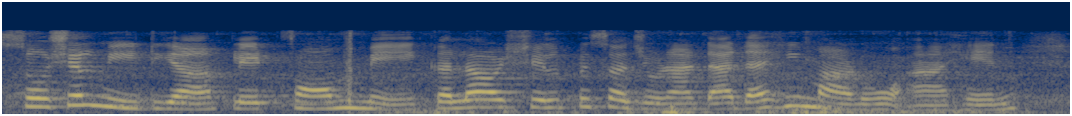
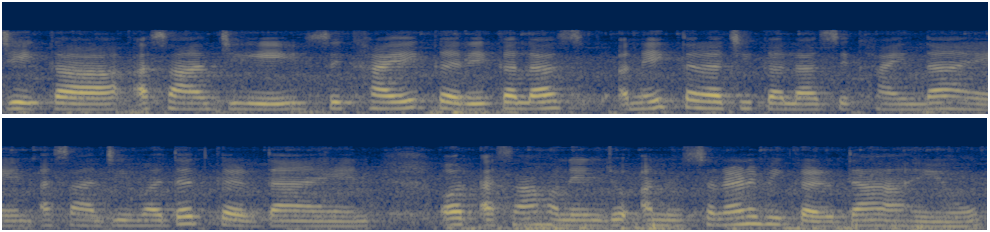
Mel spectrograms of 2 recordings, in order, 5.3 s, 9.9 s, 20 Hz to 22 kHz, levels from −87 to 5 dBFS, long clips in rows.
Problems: constant background noise, echo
